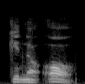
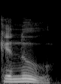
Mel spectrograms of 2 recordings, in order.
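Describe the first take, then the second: First: The double O is said as two vowels. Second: The double O merges into one long vowel. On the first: The speaker calls it right. "They're pronounced separately, O-O" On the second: The speaker calls it wrong. "Not gnu"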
